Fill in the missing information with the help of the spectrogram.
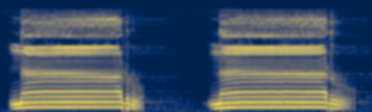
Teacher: Huruf ro yang mati karena wakaf dan didahului fathah kita baca tafkhim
